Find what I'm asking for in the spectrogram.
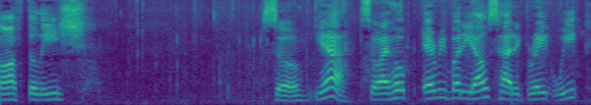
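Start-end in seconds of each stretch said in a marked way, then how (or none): none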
